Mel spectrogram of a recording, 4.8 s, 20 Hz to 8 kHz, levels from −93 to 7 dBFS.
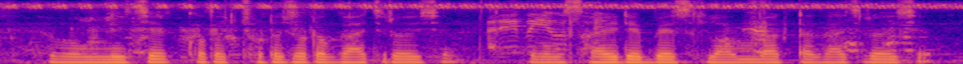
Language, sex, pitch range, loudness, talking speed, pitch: Bengali, male, 125-135 Hz, -26 LUFS, 175 wpm, 130 Hz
